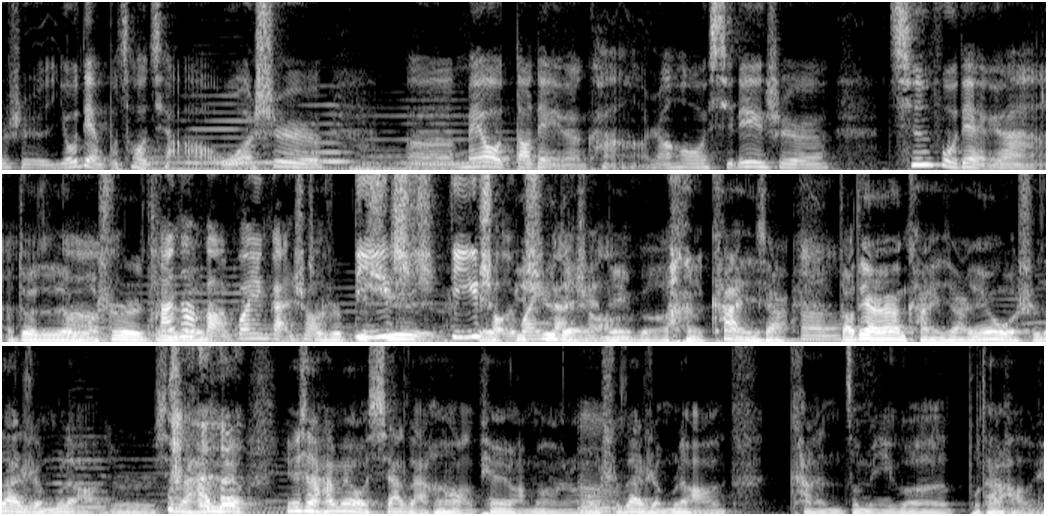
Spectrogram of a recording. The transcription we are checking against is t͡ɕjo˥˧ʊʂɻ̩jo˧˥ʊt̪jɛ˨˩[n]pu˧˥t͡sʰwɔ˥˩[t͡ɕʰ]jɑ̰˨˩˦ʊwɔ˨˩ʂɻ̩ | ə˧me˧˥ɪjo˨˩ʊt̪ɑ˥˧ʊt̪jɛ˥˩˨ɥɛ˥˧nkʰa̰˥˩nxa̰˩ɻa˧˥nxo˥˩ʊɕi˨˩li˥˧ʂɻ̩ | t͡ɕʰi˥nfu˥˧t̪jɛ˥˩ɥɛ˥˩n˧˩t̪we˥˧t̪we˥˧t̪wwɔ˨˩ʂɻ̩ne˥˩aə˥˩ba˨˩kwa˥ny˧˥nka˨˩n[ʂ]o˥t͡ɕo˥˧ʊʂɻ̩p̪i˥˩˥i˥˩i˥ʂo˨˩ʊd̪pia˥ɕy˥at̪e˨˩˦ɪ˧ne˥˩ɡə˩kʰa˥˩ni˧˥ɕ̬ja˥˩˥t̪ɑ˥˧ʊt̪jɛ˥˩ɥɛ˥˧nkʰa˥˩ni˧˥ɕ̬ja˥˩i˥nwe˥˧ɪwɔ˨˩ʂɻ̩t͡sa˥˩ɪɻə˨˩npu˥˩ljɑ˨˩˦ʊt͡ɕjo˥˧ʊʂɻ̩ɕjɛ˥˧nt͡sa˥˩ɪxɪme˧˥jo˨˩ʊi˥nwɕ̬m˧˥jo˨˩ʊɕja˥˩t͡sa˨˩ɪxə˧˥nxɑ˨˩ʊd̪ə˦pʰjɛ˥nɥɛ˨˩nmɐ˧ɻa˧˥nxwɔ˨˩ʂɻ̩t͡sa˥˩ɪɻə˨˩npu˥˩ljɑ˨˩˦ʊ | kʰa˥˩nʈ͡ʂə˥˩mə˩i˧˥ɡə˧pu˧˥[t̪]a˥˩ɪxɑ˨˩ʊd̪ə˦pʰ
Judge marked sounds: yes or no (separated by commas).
yes, yes, yes, no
